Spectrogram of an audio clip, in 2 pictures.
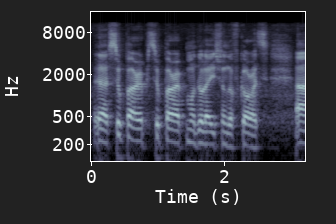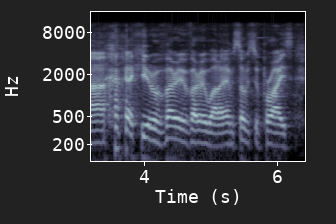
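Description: A man's voice: fairly low pitch, a bit bright, smooth. A man making casual amateur radio contact, politely and in hesitant English, using phonetic call signs. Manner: friendly, polite, hesitant non-native English. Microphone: radio desk microphone.

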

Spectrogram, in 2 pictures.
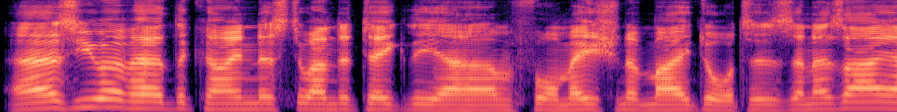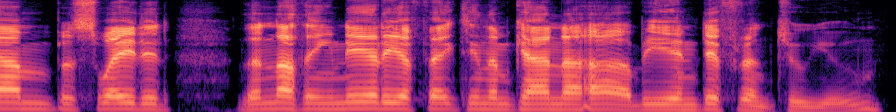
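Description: A pompous, indignant middle-aged gentleman , acted out by a male narrator, pitched high and very clearly voiced. He blusters in grandiose Victorian storybook phrases, halting and hemming as he goes. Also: fairly even intonation, no room sound, clean studio sound, lightly acted. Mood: stately, halting. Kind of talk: audiobook character acting of a Victorian novel.

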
